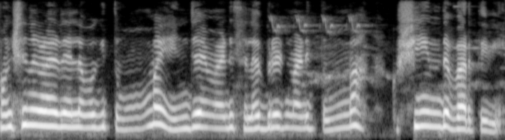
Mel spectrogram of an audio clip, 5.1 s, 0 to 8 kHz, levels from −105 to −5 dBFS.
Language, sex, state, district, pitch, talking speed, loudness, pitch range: Kannada, female, Karnataka, Bellary, 275 Hz, 140 wpm, -16 LUFS, 245-300 Hz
